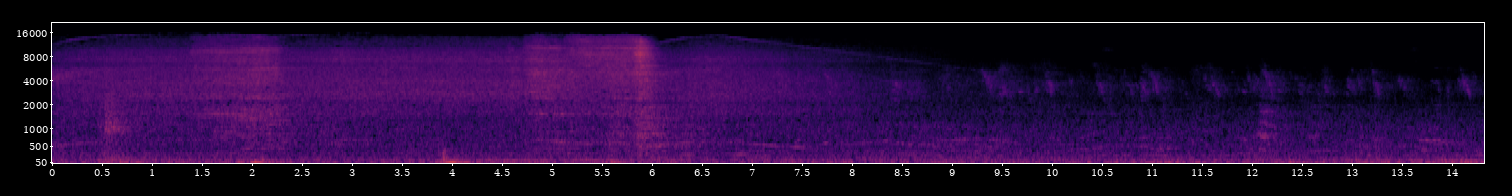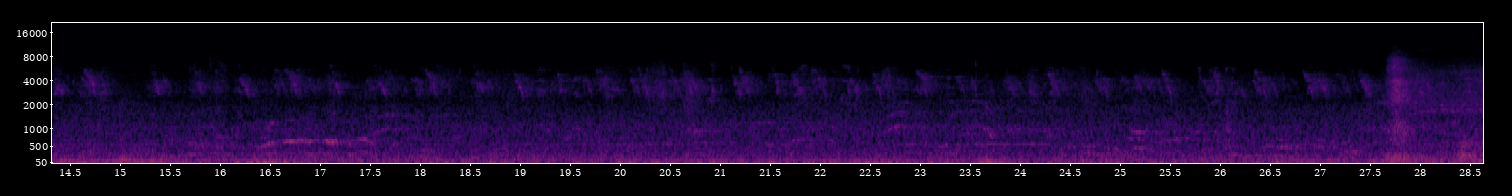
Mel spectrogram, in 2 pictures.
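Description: Outdoor ambience: a loud rushing noise for about the first six seconds, then quieter, with birds chirping and calling through it.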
